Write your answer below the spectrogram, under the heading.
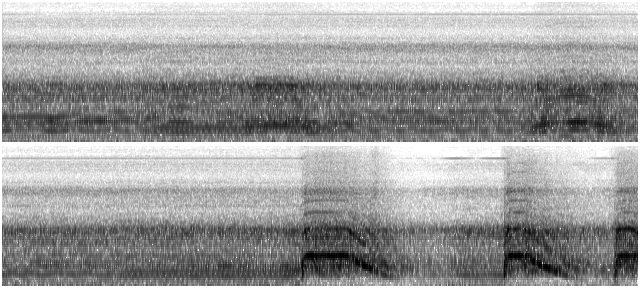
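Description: RC hydroplane's electric motor and flex shaft running out of the water with a steady whine that rises and falls in pitch twice. About nine seconds in come three louder throttle blips, each falling steeply in pitch as the throttle is let off.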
